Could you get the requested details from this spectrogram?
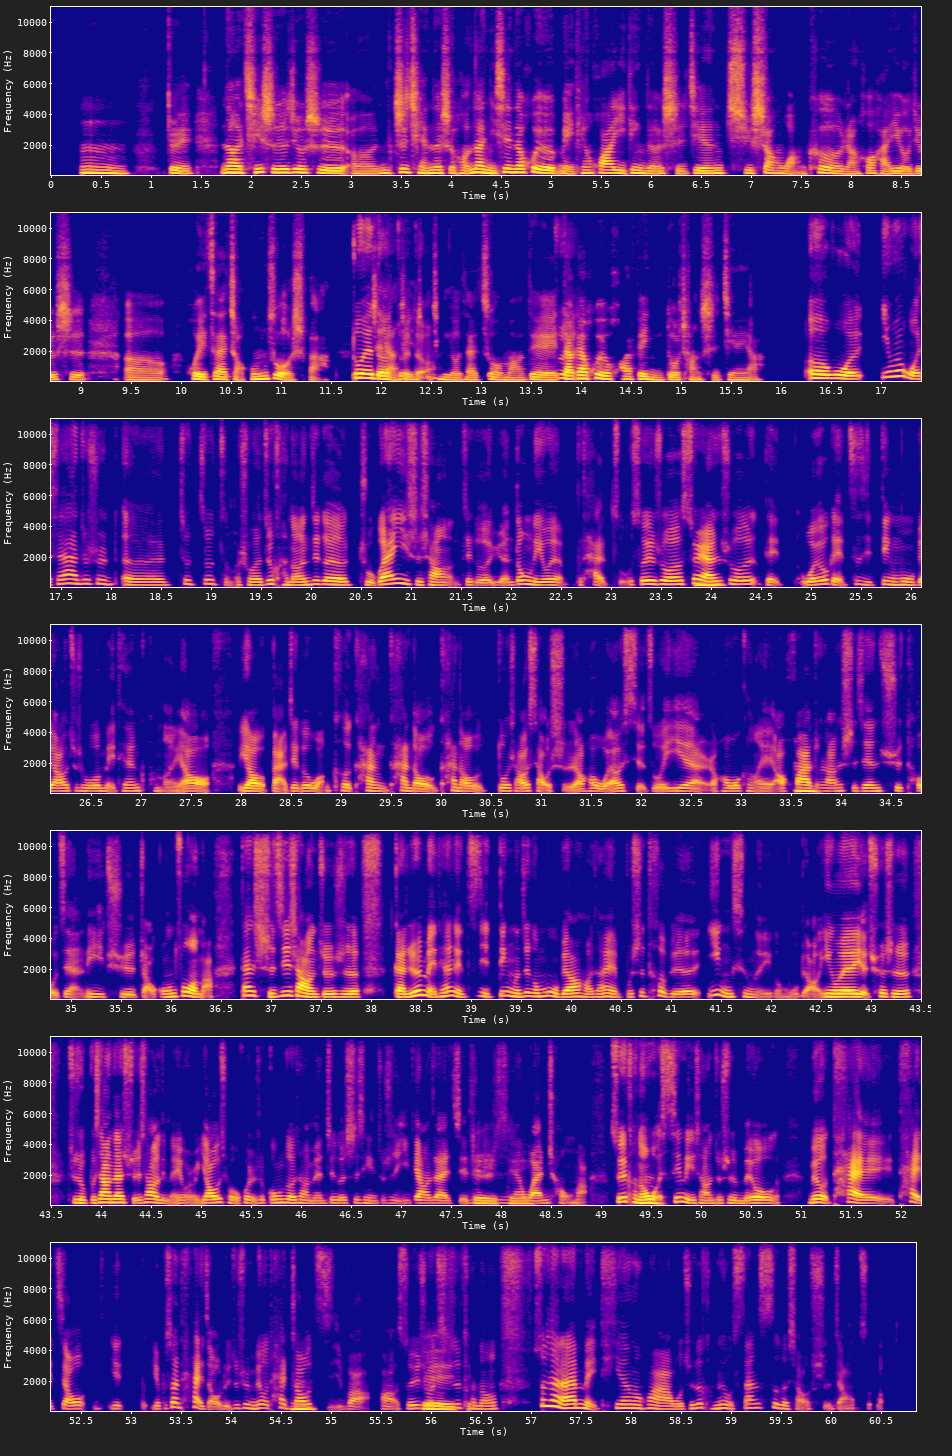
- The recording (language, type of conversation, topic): Chinese, advice, 我怎样分辨自己是真正需要休息，还是只是在拖延？
- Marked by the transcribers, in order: other background noise; tapping; teeth sucking; teeth sucking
